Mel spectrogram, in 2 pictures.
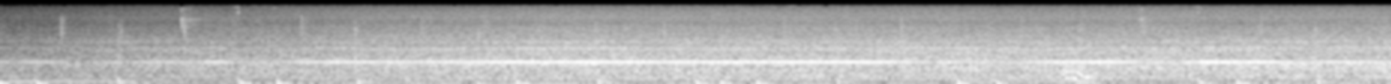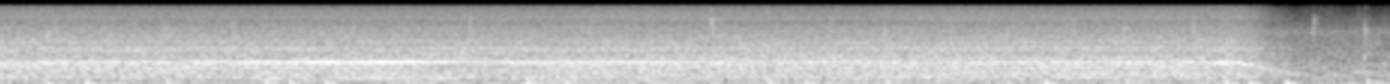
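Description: Hand-held blow dryer running steadily with a whine over its rushing air. It is switched off near the end, and its pitch drops as it winds down.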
